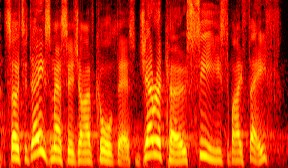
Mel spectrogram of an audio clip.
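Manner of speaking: ordinary talk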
